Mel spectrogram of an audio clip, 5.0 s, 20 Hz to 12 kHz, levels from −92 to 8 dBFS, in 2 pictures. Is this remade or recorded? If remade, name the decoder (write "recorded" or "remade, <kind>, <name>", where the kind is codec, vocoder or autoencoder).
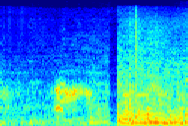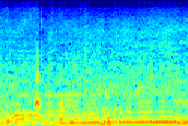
remade, codec, SNAC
